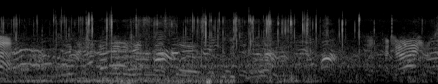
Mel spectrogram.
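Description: Several players' voices shouting and calling across an open football field, overlapping at a distance.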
